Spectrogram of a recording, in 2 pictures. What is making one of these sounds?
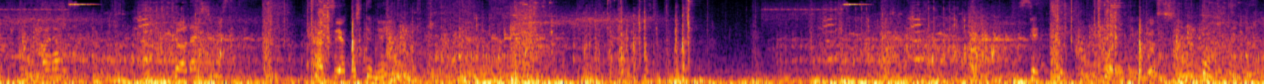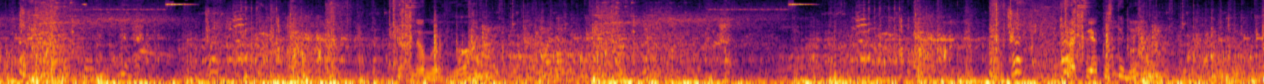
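A heavy mechanism clanks and creaks.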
